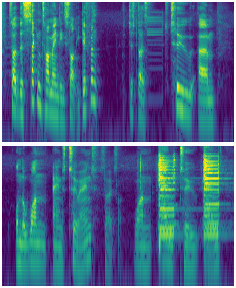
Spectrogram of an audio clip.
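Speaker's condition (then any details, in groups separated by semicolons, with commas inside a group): No condition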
